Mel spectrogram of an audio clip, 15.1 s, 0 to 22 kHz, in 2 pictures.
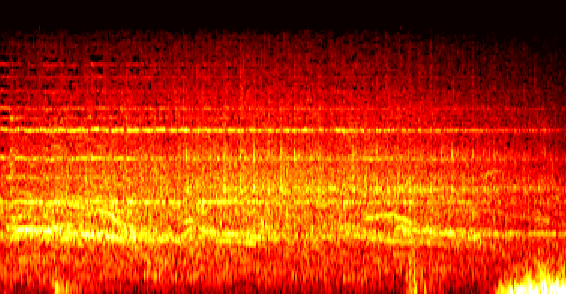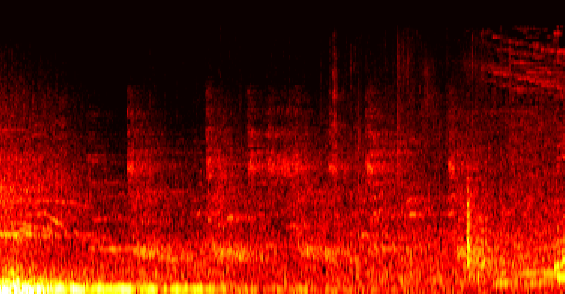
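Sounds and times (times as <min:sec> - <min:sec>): crowd applauding: 0:00.0 - 0:08.6
crowd calling out: 0:00.0 - 0:09.6
music: 0:00.0 - 0:15.0.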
